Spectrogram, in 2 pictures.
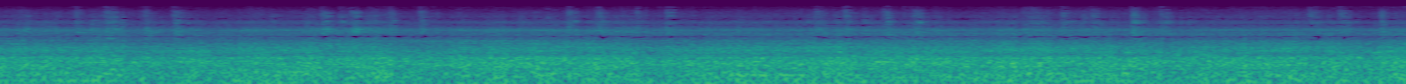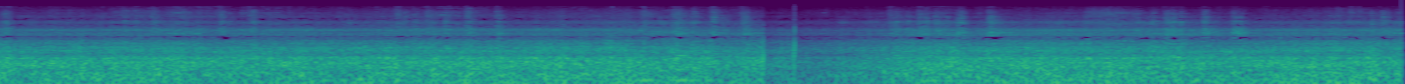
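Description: Loaded hopper wagons of a long freight train rolling past close by: a steady heavy rumble of steel wheels on rail with light clicks over it, dipping briefly about three quarters of the way through.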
